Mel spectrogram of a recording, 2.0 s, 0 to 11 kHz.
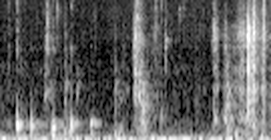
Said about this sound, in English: Get some fucking water. Gotta get that water. Bottles of water. Gotta get the water. Yeah, not so bad. What, I waste like fucking like 35 seconds to hear me drink water?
